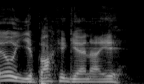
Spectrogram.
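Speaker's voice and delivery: put-on Yorkshire-accented character voice. Recreating a character greeting the returning group, in a Yorkshire accent. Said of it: "I'm sure he was Yorkshire".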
